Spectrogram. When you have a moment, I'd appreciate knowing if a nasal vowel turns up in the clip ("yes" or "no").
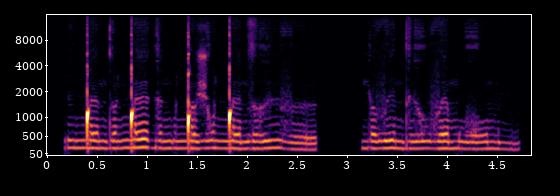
no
